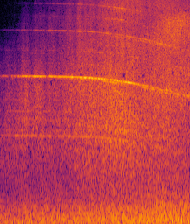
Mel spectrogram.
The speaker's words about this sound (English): As we taxi to the gate on this lovely sunny day here in London, we'd ask you please to remain seated.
